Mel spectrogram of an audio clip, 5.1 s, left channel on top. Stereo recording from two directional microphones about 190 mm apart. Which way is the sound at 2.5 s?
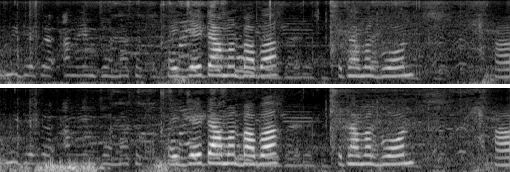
10° right (ahead or behind).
